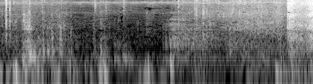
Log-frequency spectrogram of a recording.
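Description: Footsteps crunch on dry twigs and soil.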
